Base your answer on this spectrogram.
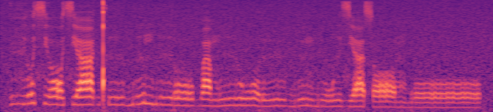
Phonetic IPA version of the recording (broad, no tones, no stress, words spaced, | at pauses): vʲosʲɔːsʲaːǃʼɨː bɨ mbɨːɾoːbamɨː woɾʉːbʉmbʉ wɨzʲasɔː mboː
